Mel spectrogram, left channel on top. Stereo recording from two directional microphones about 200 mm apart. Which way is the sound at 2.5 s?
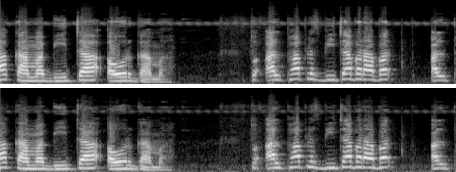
35° left (ahead or behind).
